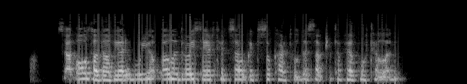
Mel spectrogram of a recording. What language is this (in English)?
Georgian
